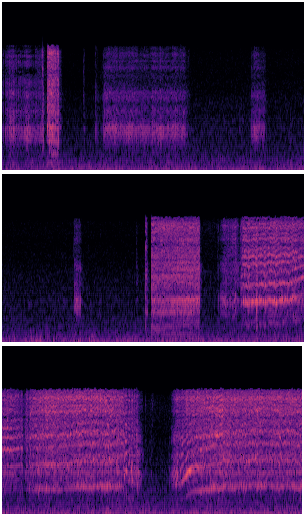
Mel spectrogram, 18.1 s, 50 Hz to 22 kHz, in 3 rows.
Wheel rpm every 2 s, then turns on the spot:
20, 20, 0, 0, 20, 120, 160, 70, 150.
2-4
